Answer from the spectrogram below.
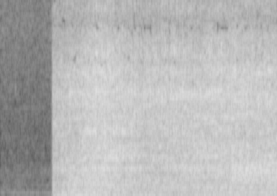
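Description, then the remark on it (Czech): After a brief quiet moment, loud, steady road noise of vehicles driving over a railway level crossing in the Pelhřimov district, Czech Republic, in the afternoon: a broad rumbling roar with engine drone that holds to the end, with no voices. “Odpoledne už vozidla přes přejezd Upacova na Pelhřimovsku volně projížděla.”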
